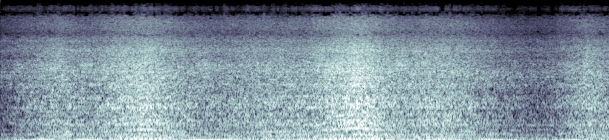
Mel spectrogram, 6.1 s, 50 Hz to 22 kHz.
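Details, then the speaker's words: 2010 Toyota Innova 2KD diesel before repair, check engine light on with P0093, revved with no load: a flat, steady rumble stuck at about 1200 rpm that won't pick up; injectors suspected of sticking and leaking. "ini ngempos digas tidak mau karena lampu engine aktif. digas enggak mau. Kosong nih kosong hanya di 1200."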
